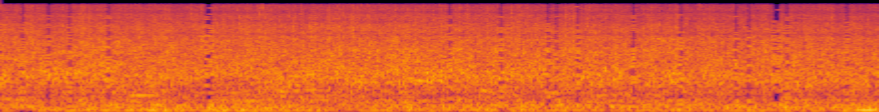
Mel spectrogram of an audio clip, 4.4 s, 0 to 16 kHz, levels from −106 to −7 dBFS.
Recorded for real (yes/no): yes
